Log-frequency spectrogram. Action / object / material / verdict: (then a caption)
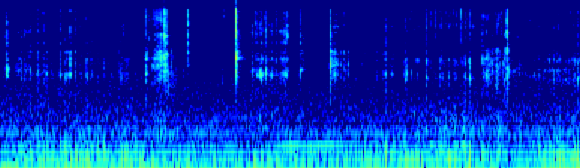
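scrape / soap bar / soap / none. A box-cutter blade scrapes and shaves the surface of a solid rectangular bar of purple-and-white striped soap held in the hand, cutting off crumbly chips. The sound is a quiet, steady, bright, dry scratching, broken by a few sharp clicks and ticks, over a faint low hum.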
